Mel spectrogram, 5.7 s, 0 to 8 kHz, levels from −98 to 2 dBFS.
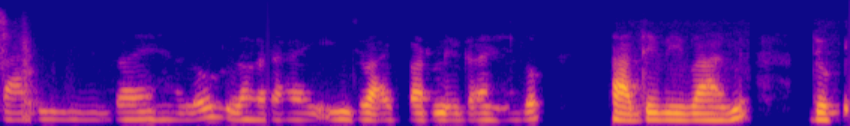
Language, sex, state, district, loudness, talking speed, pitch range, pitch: Hindi, female, Bihar, Purnia, -28 LUFS, 190 wpm, 160-175 Hz, 165 Hz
